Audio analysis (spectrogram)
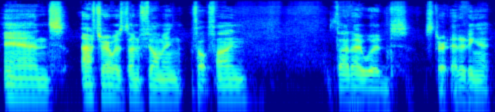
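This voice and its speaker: A man with an extremely low voice hosts a relaxed livestream, his throat raw and hoarse. He rambles along in a chatty, self-deprecating way, reading viewer messages aloud. His tone carries a forceful, bright edge despite the soreness. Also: a little slow. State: sore throat, voice hoarse and cracking. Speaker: livestream host. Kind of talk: casual livestream chat, reading out viewer comments.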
